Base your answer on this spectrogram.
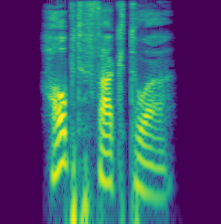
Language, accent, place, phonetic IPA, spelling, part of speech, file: German, Germany, Berlin, [ˈhaʊ̯ptfakˌtoːɐ̯], Hauptfaktor, noun, De-Hauptfaktor.ogg
- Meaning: main / chief factor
